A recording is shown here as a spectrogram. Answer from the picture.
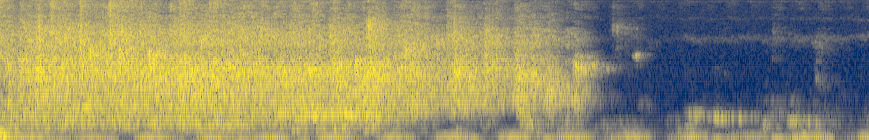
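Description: A crowd claps steadily in a dense, loud burst of applause for about four seconds, then it thins out and fades away, leaving a faint low hum underneath.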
